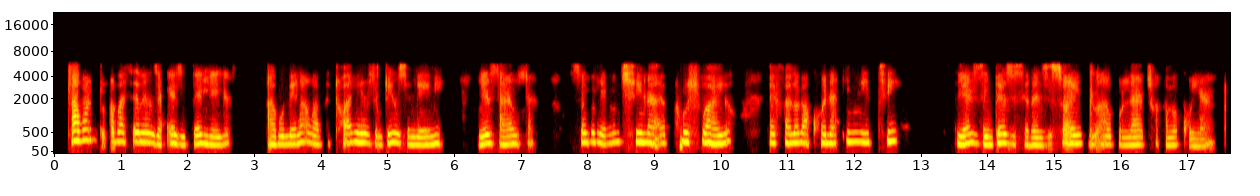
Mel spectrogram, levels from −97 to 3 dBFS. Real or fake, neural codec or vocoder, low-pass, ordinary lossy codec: fake; codec, 16 kHz, 1 kbps, FreqCodec, larger model; 5.4 kHz; Opus, 16 kbps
